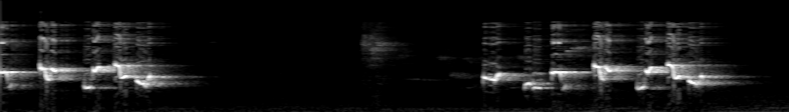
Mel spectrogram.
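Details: Straw-headed bulbul song used for training songbirds: two loud, rich, gurgling whistled phrases about two seconds long, separated by a pause with a faint soft note, each a rapid jumble of rising and falling notes.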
